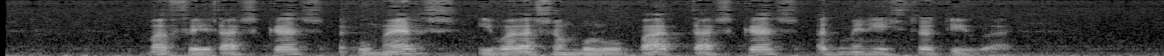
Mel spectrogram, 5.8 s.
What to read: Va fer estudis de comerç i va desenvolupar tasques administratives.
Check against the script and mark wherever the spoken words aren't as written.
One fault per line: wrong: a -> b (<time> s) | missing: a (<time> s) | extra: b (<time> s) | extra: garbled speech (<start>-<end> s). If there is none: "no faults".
wrong: estudis -> tasques (1.1 s)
